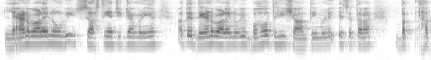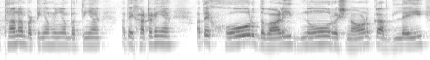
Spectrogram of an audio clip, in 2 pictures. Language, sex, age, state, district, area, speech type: Punjabi, male, 30-45, Punjab, Fatehgarh Sahib, rural, spontaneous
